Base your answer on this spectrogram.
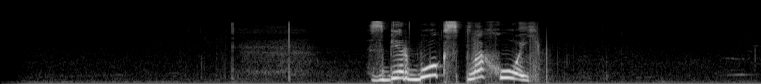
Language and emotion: Russian, angry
